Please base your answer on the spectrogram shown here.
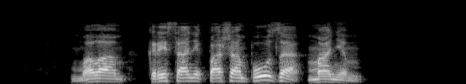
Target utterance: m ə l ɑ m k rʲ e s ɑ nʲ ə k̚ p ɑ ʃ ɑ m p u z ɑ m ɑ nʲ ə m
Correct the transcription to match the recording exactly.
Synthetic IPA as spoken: m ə l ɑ m k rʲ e s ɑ nʲ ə k̚ p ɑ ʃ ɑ m p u z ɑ m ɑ nʲ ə m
